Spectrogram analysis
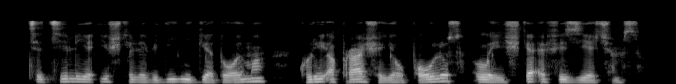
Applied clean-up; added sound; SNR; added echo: none; none; none; none.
